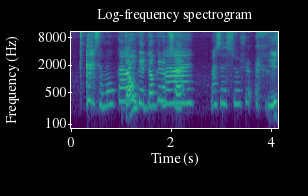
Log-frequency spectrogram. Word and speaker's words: Massachusetts: Massachusetts. Don't get upset. Massachusetts.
